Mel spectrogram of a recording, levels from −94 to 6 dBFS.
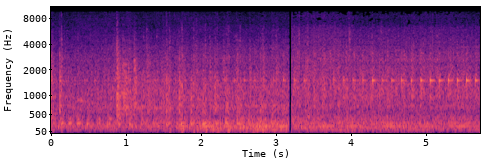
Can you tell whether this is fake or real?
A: real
